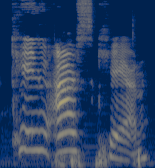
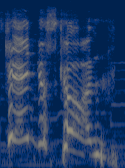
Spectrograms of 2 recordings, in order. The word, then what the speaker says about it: Kangaskhan: It's a King Ash can. It's a giant kangaroo. A what? The giant kangaroo or the baby kangaroo? Kangaskhan. That's Kangaskhan!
